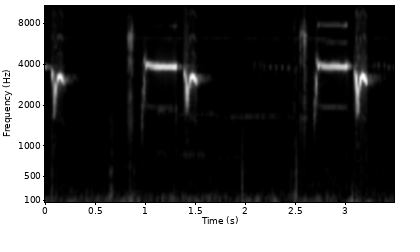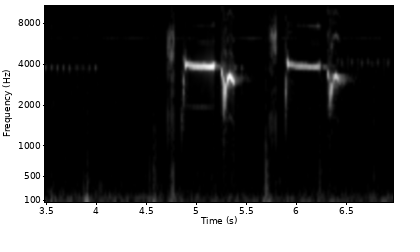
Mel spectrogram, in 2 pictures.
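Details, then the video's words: Prinia giving a slow, relaxed 'ngalun' style song, used to coax other birds into singing: repeated phrases of a sharp click, a level high whistle, then a short downslurred note, about every two seconds, with a faint low hum beneath. "Prenjak Ngalun Santai Sangat Cocok Untuk Pancing Bunyi"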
